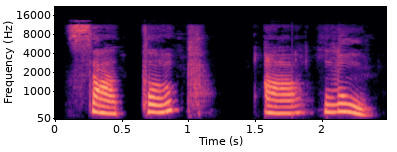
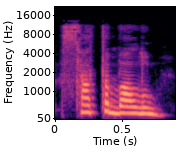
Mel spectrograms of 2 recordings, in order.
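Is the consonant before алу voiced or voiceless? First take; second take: voiceless; voiced. First: Said slowly with a voiceless p before алу. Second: Said linked with a voiced b before алу. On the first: "Сначала читаем медленно по слогам" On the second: "данная согласная должна звучать как звонкая"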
